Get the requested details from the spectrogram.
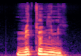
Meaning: metonymy (use of a single characteristic or part of an object, concept or phenomenon to identify the entire object, concept, phenomenon or a related object)
- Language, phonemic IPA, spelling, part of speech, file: French, /me.tɔ.ni.mi/, métonymie, noun, LL-Q150 (fra)-métonymie.wav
